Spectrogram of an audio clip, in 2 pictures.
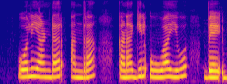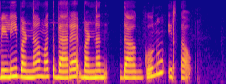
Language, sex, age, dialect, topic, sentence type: Kannada, female, 25-30, Northeastern, agriculture, statement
